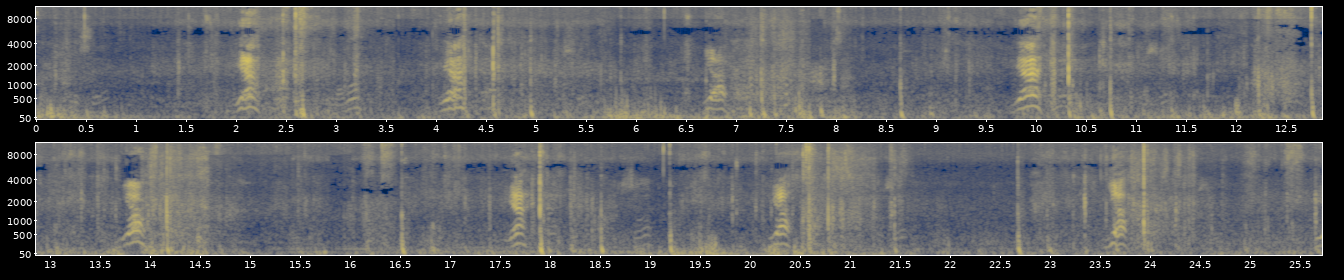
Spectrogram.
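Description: A football thuds as a goalkeeper catches and blocks it.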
